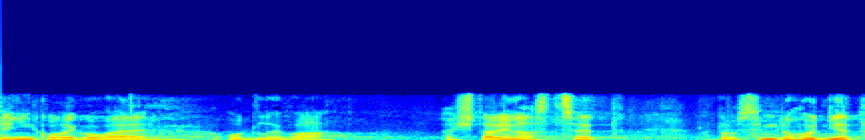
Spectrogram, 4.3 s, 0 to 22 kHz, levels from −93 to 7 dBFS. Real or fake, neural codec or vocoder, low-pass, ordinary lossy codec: fake; codec, 16 kHz, 8 kbps, FunCodec, trained on LibriTTS, 25 frames a second; 7.2 kHz; MP3, 96 kbps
